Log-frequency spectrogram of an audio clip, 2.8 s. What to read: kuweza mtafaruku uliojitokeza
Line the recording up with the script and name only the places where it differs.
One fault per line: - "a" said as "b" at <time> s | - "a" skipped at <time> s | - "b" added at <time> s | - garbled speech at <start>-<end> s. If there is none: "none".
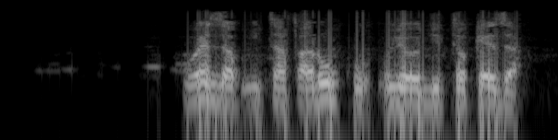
none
